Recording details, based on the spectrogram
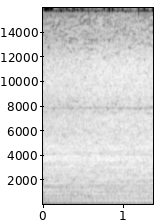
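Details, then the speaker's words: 1988 Daihatsu Hijet kei truck, 4WD, 550cc, 4-speed manual, about 23,000 km, just started cold: holds a raised, steady idle with an even buzz and no miss or tapping. A normal cold fast idle. "So it's pretty cold right now, so it's idling high, but"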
